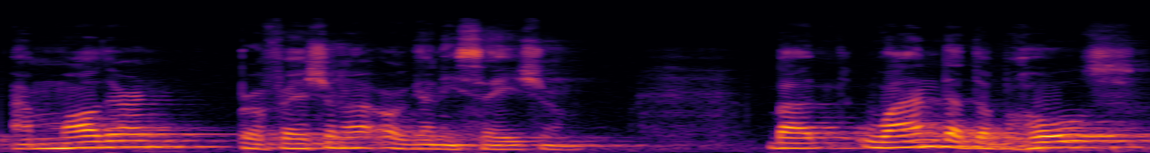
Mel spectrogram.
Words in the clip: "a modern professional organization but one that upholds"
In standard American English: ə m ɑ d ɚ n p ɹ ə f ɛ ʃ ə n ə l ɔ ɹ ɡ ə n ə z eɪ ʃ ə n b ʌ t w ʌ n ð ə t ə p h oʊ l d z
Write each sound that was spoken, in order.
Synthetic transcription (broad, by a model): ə m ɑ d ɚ n p ɹ ə f ɛ ʃ ə n ə l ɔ ɹ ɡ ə n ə s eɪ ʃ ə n b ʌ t w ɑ n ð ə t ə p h oʊ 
